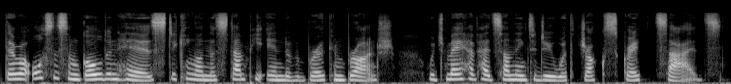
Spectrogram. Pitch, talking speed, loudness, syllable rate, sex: 215 Hz, 215 wpm, -18 LUFS, 5.4 syllables/s, female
